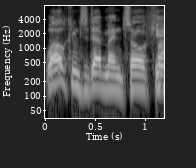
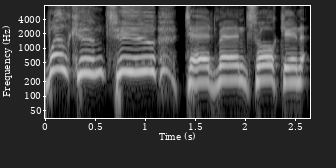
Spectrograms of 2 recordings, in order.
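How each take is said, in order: First: It is said in a flat, low-energy way. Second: It is said in a lively, enthusiastic way. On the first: The speaker calls it wrong. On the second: The speaker calls it right.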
